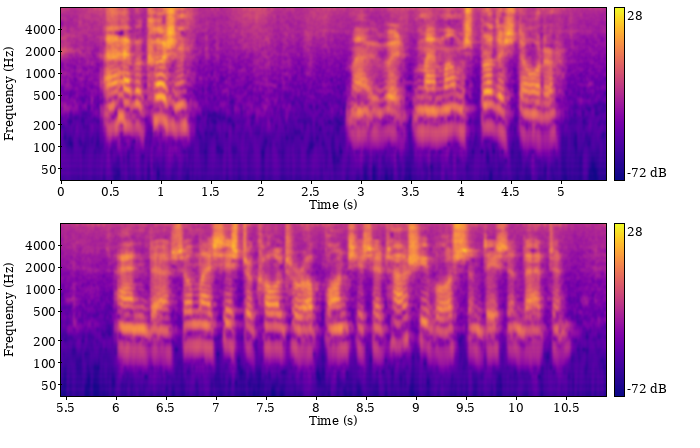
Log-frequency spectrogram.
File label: Dutch Engl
